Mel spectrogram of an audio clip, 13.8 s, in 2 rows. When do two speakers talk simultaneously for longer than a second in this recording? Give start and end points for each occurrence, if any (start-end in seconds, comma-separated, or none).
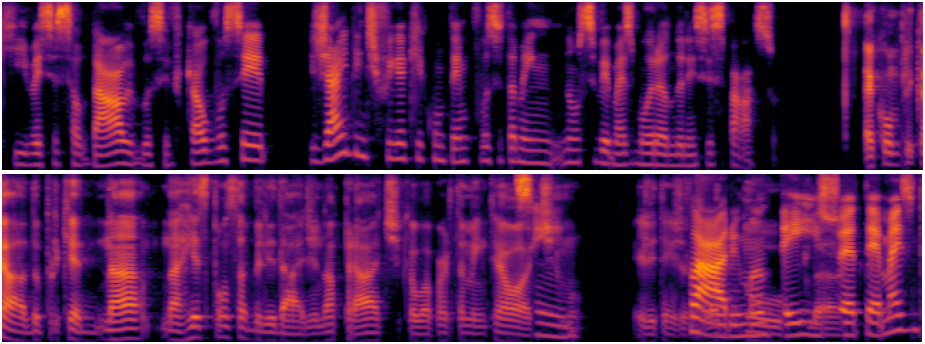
12.0-13.2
